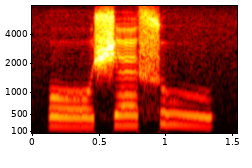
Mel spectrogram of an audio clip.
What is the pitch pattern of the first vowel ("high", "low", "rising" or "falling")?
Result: low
